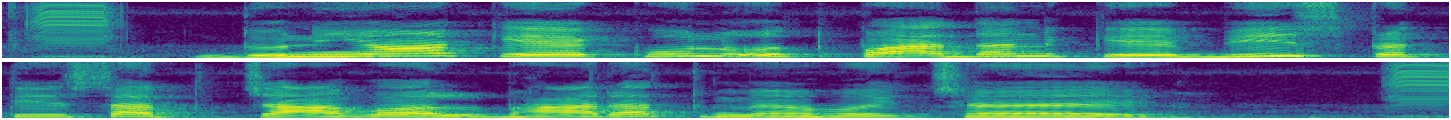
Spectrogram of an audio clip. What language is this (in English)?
Maithili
